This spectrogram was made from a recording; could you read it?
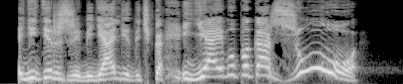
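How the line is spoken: Shouting while struggling. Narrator (Russian): кричал профессор, вырываясь из моих рук

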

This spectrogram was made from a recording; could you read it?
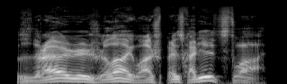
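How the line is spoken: Deafening bark. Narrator (Russian): гаркнул оглушительным голосом

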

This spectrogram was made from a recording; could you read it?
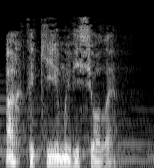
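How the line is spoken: Deeply irritated muttering. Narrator (Russian): пробормотал Герман, раздраженный до глубины души

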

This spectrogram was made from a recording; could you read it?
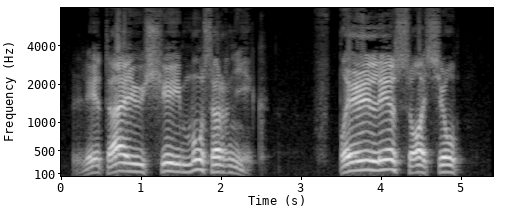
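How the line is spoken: Robotic drone. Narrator (Russian): опять прогудел робот

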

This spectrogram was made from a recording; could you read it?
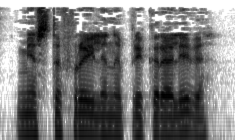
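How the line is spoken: Dull, flat question. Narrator (Russian): тусклым голосом спросила она

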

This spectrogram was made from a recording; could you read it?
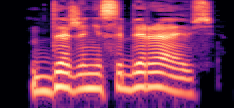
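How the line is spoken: Said through gritted teeth. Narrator (Russian): процедил Марк

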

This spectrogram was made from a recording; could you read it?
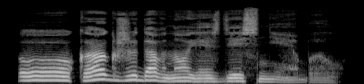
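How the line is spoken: Regretful drawl. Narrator (Russian): с некоторым сожалением протянул светловолосый

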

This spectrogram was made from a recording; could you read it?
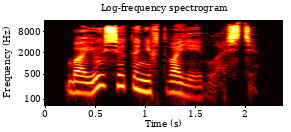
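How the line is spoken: Sad. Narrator (Russian): грустно Александр

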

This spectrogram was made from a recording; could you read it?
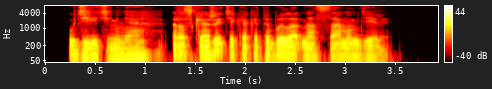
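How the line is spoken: Quiet question. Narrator (Russian): тихо спросил

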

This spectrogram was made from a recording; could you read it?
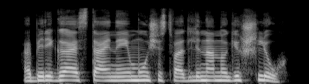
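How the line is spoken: Gloomy. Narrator (Russian): мрачно отвечает Сфинкс

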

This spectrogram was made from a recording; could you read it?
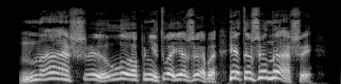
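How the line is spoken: Ecstatic yell. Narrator (Russian): восторженно завопил Лук

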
